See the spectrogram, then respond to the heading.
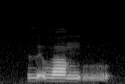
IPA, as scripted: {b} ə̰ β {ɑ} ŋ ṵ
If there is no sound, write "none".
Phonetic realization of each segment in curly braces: ð, ɒ

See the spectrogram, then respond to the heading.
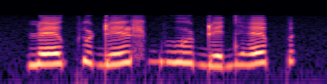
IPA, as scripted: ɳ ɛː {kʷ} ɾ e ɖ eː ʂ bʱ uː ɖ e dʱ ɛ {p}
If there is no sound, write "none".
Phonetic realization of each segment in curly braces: kʷ, p

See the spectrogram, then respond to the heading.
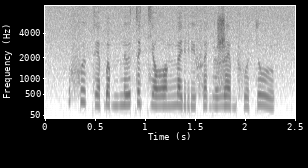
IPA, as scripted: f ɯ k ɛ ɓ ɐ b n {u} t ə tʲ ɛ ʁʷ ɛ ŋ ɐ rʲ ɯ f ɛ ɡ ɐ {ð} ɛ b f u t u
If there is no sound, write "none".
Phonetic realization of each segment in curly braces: ɯ, ʐ

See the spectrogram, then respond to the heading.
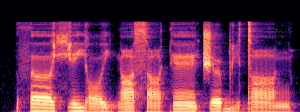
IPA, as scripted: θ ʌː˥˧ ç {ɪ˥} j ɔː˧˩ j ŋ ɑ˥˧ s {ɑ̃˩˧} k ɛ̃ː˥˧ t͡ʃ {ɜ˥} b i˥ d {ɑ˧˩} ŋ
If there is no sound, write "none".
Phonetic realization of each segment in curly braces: ɪ˥, ɑ˩˧, ə˞˥, ɑ˧˩

